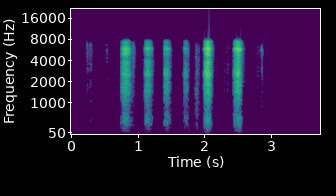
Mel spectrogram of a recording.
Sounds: Sniff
